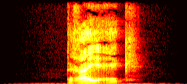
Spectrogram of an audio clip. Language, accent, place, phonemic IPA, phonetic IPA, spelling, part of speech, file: German, Germany, Berlin, /ˈdʁaɪ̯ˌ.ɛk/, [ˈdʁaɪ̯ˌʔɛkʰ], Dreieck, noun, De-Dreieck.ogg
- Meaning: 1. triangle (three-pointed shape) 2. triangle (three-pointed shape): synonym of Autobahndreieck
